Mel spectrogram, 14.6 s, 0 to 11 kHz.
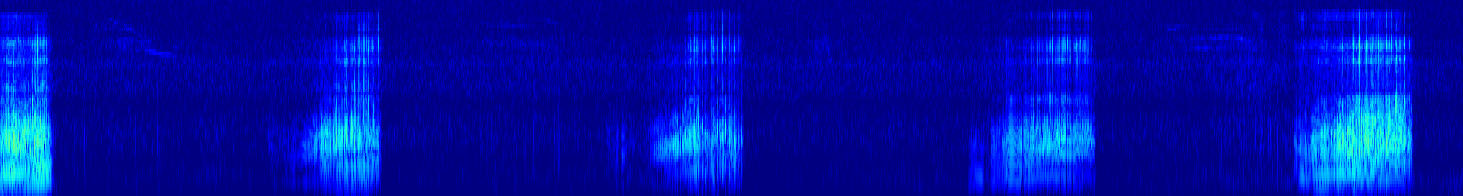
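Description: Loud, rough, snoring-like breath sounds from a cat, about 18 breaths a minute with quiet gaps between; noisy, abnormal breathing.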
